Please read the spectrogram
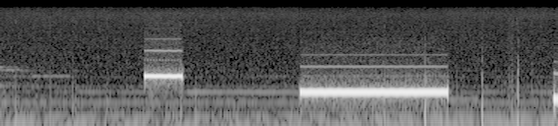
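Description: Electronic signal tones recorded on a Shinkansen onboard-announcement cassette: a short high beep, then a steady lower tone lasting about two seconds, then a short, still lower beep at the end, with two faint clicks between, over a low tape hum.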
